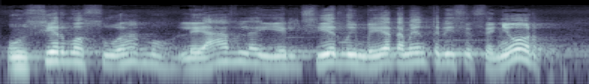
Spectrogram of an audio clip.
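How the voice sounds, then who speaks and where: A man preaching a sermon in church, repeating phrases and slowing down, dropping low to stress key words. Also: faint music behind. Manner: slows and drops low for emphasis, repeats phrases. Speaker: pastor.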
